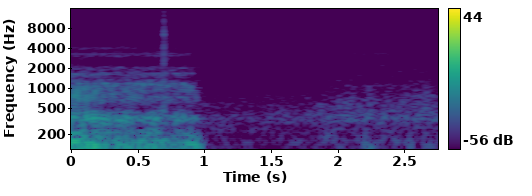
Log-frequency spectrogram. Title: Sleeping puppies, light snore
